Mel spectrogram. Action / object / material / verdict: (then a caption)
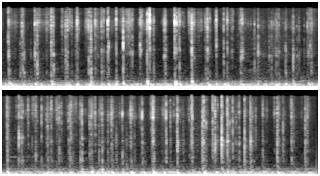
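tap / plastic spray bottle / plastic / none. Fingertips tap and rub the body and white trigger of a blue plastic spray bottle. A steady stream of quick, soft, clicky taps runs throughout, with a dull low-heavy tone and very short ring.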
